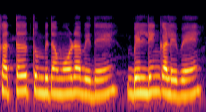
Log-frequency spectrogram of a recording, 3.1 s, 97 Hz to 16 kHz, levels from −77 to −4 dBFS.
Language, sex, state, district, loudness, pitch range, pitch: Kannada, female, Karnataka, Bangalore, -15 LUFS, 230-250 Hz, 235 Hz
